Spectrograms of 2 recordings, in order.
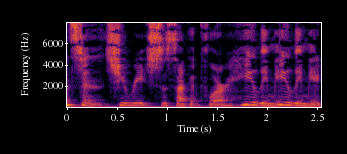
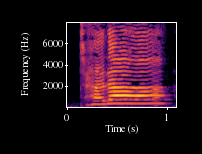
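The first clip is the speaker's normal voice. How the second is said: much higher and louder fanfare cry; triumphant ta-da; 10 semitones higher, 14 dB louder than usual. Acted. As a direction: announce the big reveal. Triumphant reveal.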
